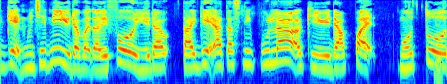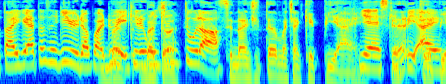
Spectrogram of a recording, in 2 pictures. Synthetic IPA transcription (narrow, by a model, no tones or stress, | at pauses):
ɡɛt̪̚mə̃ɲt͡ʃamnĩjudapat̪̚t̪ːɛlifonjudat̪aɡɛt̪̚at̪asnĩpulaokejudapat̪̚ | mot̪ɔt̪arɡɛt̪̚at̪as̬laɡijudapat̪̚duɪʔ̚kiɾəmbəə̃ɲt͡ʃant̪ulasənãŋt͡ʃit̪əmat͡ʃamkepia̰jjɛskepiaji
